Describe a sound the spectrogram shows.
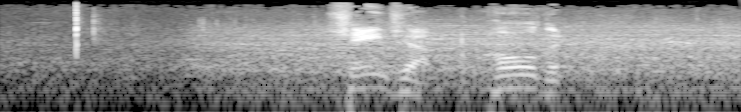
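A crowd cheers in a large stadium.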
